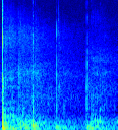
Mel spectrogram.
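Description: Basketball bouncing on a hardwood gym floor: one sharp bounce at the start, the loudest sound, followed by three fainter thumps about half a second apart.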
